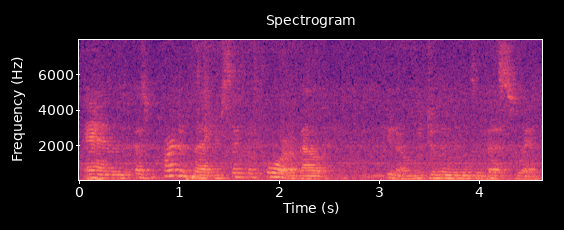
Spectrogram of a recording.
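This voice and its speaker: A woman giving a public comment at a town meeting, earnest and deliberate, repeating herself for emphasis. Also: lowish voice, animated. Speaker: resident speaking at a town meeting. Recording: echoey hall from far off, background noise.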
